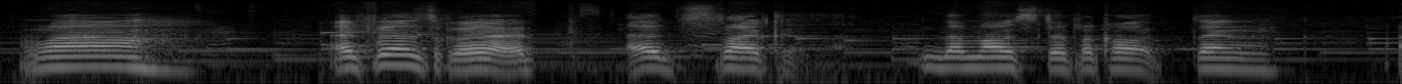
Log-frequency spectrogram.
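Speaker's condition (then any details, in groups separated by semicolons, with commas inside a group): Traumatic brain injury; bleeding both brain sides, caused by concussions; five years post-injury, physical therapy for walking; nine months to speak, struggled producing voice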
